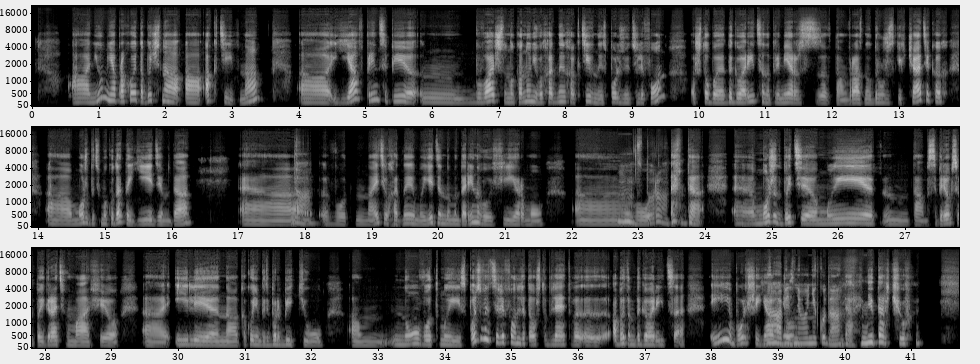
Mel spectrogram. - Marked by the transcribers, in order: tapping; chuckle; chuckle
- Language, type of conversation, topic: Russian, podcast, Что для тебя значит цифровой детокс и как ты его проводишь?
